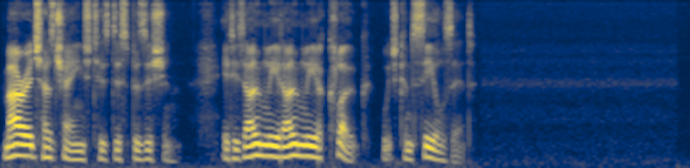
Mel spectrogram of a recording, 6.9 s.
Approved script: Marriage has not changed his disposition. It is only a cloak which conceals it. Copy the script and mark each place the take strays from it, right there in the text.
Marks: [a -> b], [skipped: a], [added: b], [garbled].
Marriage has [skipped: not] changed his disposition. It is only [added: only] a cloak which conceals it.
